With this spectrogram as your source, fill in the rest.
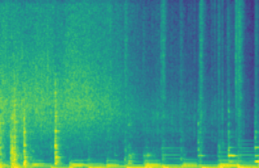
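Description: Garlic and onion stir-fry in a pan, with a loud, steady sizzle and scraping stirring strokes running throughout and no talking.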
